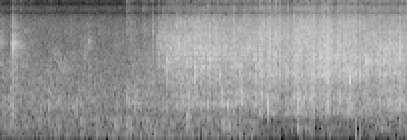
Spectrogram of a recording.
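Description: Pieces of pointed gourd (potol) being fried in a pan for a prawn-stuffed dorma, a steady hissing sizzle that builds after a quieter start and holds close and loud, with no talk.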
